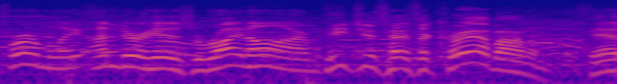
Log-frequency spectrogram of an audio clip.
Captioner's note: crowd chatter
